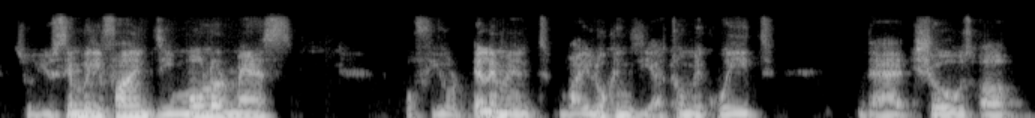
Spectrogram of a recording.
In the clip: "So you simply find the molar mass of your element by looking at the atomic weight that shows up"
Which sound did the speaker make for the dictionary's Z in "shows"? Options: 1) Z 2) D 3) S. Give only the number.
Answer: 1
